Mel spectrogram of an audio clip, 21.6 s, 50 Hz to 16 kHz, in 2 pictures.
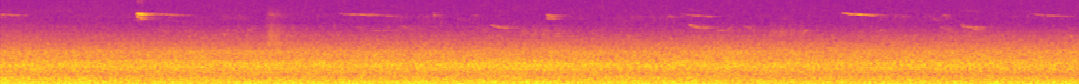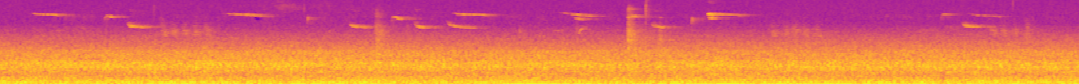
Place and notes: Gravias, Ag. Paraskevi, Greece - facing Ymittos mountain from ACG Deree
recorded with zoom h4n
Περιφέρεια Αττικής, Αποκεντρωμένη Διοίκηση Αττικής, Ελλάς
